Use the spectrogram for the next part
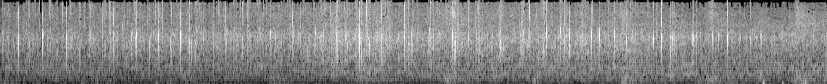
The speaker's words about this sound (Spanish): Y así suena el aplauso.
